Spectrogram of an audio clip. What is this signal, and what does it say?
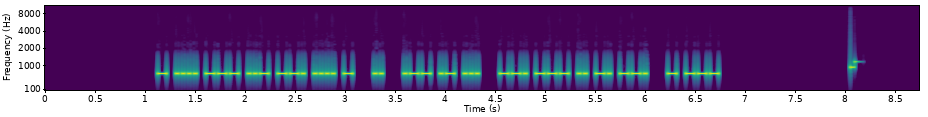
Morse code, heard as a keyed tone, about 37 wpm, 700 Hz. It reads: THOUGHT I WAS GOING TO
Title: Sets of 5 Words Encore2 40wpm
